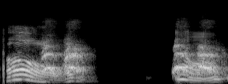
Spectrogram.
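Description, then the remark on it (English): A female puppy barks twice, loud, drawn-out yelping barks with a whiny tone, separated by a short pause and with no talking. “Puppy. Hold on. We're not gonna stop tape or anything, but I've got a dog.”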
